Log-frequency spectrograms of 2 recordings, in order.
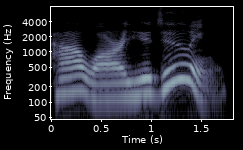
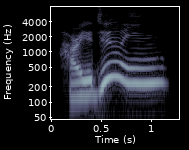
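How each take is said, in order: First: "How are you doing?" slow, with "are" fully pronounced; every word of "How are you doing?" separate and loud; full careful form. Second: "How are you doing?" with "are" almost swallowed; reduced "are". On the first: ("How are you doing?" devagar, com o "are" inteiro) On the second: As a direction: run "How are you" together, then stretch "doing" high and loud. ("How are you doing?" com o "are" quase mudo) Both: Shown as a demonstration. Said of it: "esse are aqui quase que não é pronunciado".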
